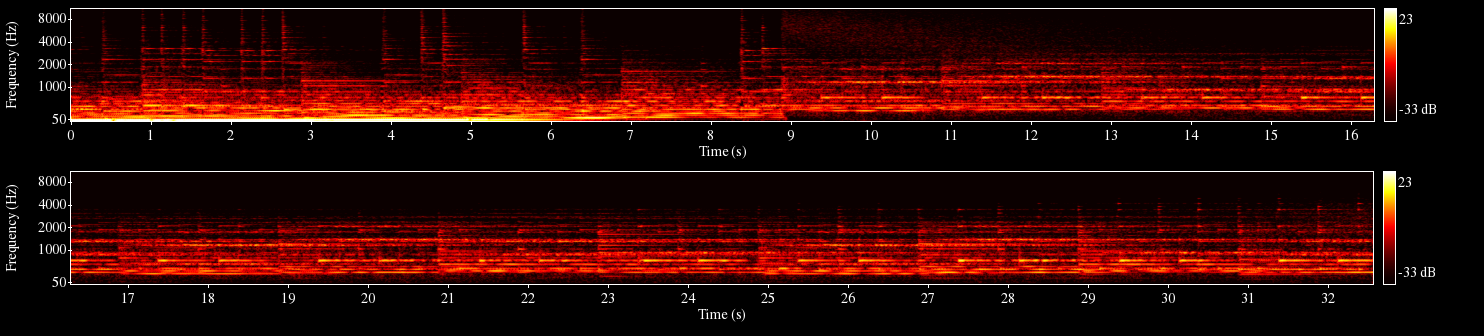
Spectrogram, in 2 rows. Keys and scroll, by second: 0.8 ctrl+g, 16.1 ctrl+j.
